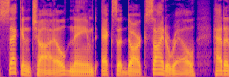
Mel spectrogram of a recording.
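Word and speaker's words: Sideræl: The final part of her name, Siderel, pronounced Sider-el, has a dual meaning.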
